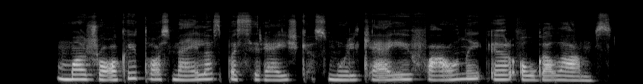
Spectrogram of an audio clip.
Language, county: Lithuanian, Šiauliai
